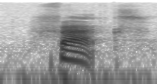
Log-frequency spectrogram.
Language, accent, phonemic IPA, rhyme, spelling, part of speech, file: English, US, /fæks/, -æks, fax, noun / verb / interjection, En-us-fax.ogg
- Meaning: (noun) 1. The hair of the head 2. The face 3. Ellipsis of fax machine (“the device for faxing; the medium of communication that it provides”)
